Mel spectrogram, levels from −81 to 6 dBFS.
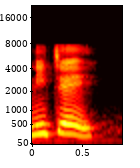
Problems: background sounds at intervals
